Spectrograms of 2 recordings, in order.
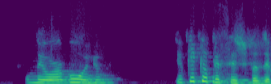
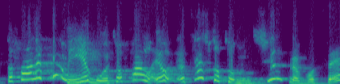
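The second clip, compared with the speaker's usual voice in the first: high, fast offended rant; indignant know-it-all; 6 semitones higher, much faster than usual. Retold or imitated. Imagined arrogant person snapping back at a clerk, high and fast. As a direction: play the touchy person who won't be doubted. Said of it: "Igual aqueles assim".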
